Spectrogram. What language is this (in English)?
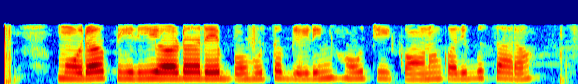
Odia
